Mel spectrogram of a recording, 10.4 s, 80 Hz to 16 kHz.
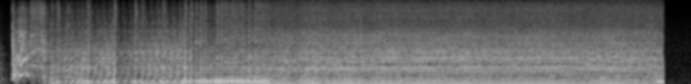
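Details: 30-year-old MTD Yard Machine riding mower, checked through a 10-point list, choke out, in park, clutch down: catches right away after a brief crank, settles into a steady, even idle until shut off; normal start and idle.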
